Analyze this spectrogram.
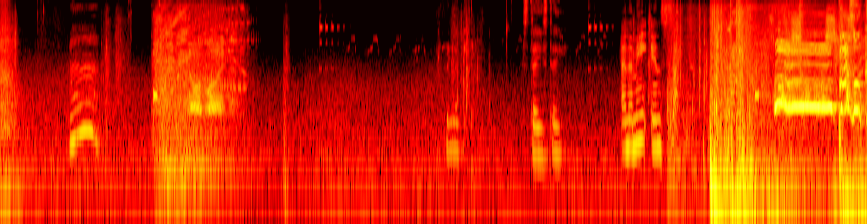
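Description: A young woman speaks close to a microphone, then exclaims loudly.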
